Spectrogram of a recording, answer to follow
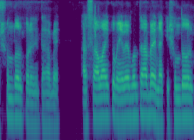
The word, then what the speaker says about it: আসসালামু আলাইকুম: কারো সাথে দেখা হলে কি বলতে হবে সালাম আসসালামু আলাইকুম আচ্ছা অর্থাৎ ফোনে কথা বলার সময় প্রথমে সালাম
